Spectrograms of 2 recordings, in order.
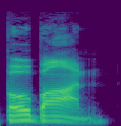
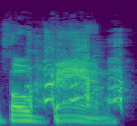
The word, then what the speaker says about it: Boban: First of all, it's pronounced Boban. It's not Boban.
